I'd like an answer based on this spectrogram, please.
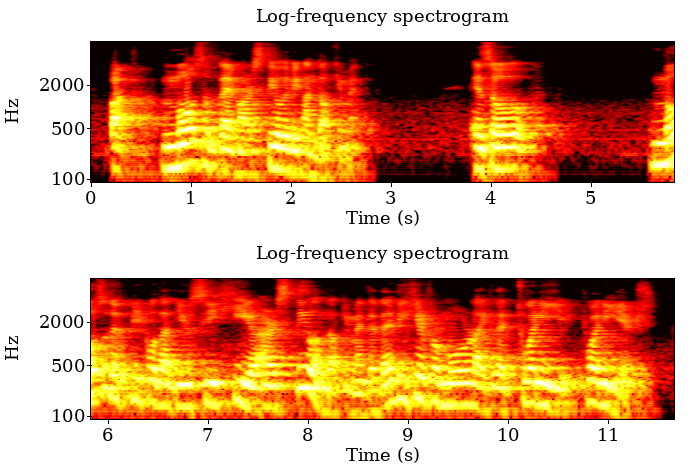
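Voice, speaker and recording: With lively intonation, a man speaks at a fairly high pitch. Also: moderate pace. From Ecuador. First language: Spanish. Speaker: photographer. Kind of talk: artist talk. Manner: halting, many fillers.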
